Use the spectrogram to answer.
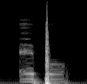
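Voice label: "ebo", Nigerian Pidgin, male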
